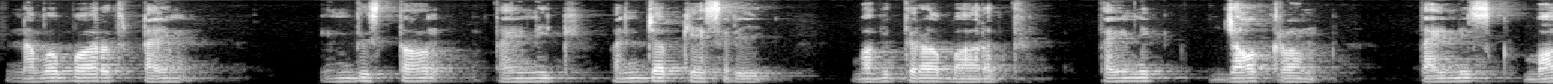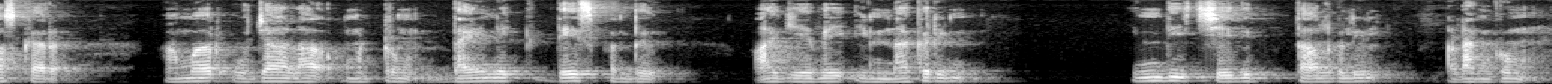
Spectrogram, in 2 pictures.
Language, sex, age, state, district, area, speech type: Tamil, male, 30-45, Tamil Nadu, Krishnagiri, rural, read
